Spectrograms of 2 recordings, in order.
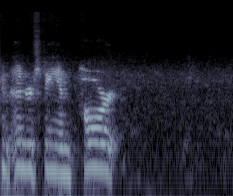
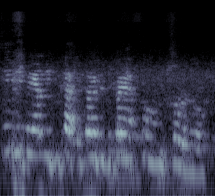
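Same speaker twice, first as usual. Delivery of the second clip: pet talk; 2 semitones higher, 8 dB quieter, faster than usual. Real, not acted. Owner telling dog Belly to go out, soft cooing. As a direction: coo at your dog, a bit fast.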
